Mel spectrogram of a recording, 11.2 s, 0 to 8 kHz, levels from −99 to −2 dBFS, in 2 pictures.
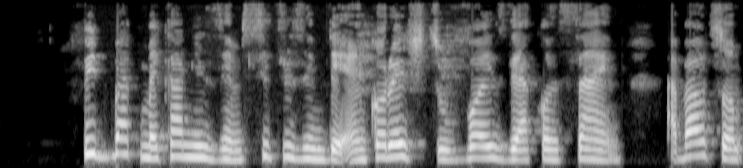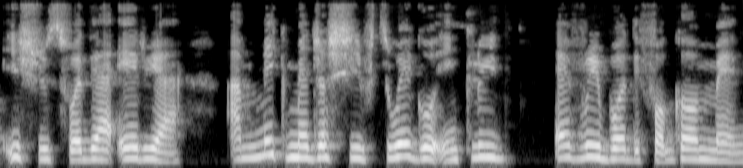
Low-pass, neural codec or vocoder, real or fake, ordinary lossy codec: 7.2 kHz; none; real; none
